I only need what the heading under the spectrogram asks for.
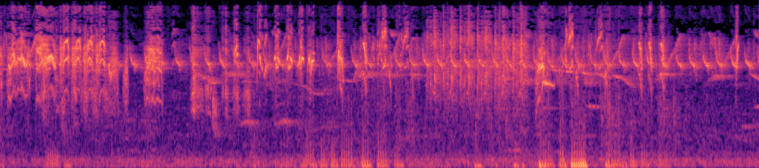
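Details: Sogon singing vigorously: a dense, fast stream of high chattering and trilled notes, about three per second, with short buzzy bursts mixed in.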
